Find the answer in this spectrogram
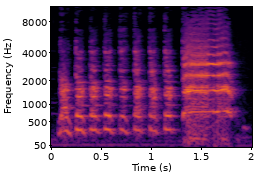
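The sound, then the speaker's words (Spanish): A voice imitates a mother hen clucking as she comes looking for her chick: seven quick, evenly spaced clucks followed by one longer, drawn-out cluck, fairly loud. “Su corazón saltó de alegría porque se acercaba mamá gallina buscando al pollito travieso.”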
